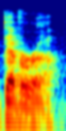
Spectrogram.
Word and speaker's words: Devara: No, Devara. Devara. Think of Deborah.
